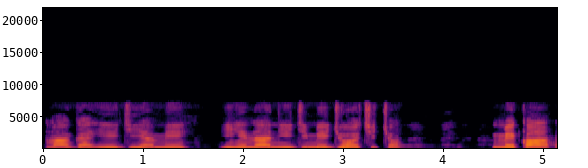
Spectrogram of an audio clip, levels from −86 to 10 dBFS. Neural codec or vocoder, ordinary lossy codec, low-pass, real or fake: none; Opus, 64 kbps; 7.2 kHz; real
